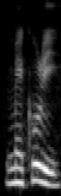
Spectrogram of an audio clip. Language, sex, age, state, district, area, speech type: Assamese, female, 30-45, Assam, Biswanath, rural, read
